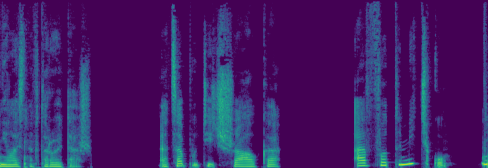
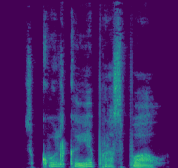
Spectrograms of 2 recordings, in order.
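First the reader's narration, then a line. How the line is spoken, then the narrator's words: Mumbling, brother. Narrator (Russian): пробормотал брат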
